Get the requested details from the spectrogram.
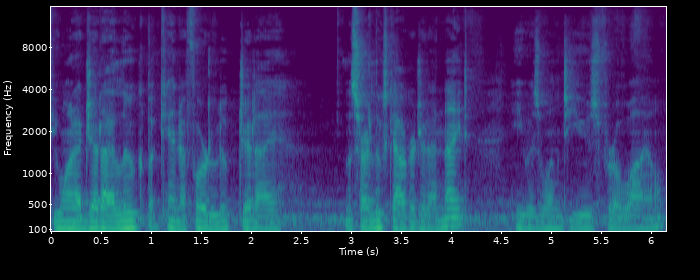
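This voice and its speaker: His delivery is very fast, somewhat breathy and fairly even in intonation. The man's pitch is fairly low. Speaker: trading card collector and seller. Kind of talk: casual pack-opening commentary. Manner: raised voice over noise.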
